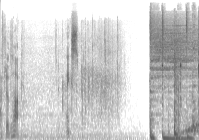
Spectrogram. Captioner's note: applause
